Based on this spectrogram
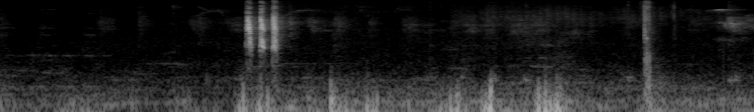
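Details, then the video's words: Eurasian tree sparrow, used as a lure to make other sparrows call: a burst of three rapid harsh chirps, then a single sharp chirp later, with faint background chirping and low rumble. "Pancingan Gereja agar burung gereja lain ikutan bunyi"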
